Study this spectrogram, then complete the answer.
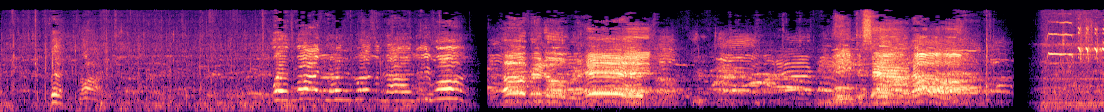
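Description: A group of men chant loudly in unison.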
